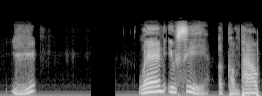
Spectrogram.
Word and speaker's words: 魚: That means the pronunciation of character fish is yu.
